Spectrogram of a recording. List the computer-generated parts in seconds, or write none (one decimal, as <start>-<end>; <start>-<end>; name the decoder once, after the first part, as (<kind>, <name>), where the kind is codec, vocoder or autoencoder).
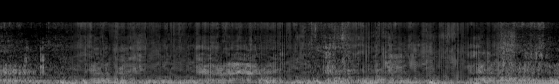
0.7-3.1 (vocoder, BigVGAN v2); 3.5-5.0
